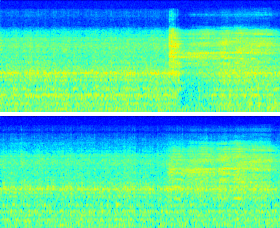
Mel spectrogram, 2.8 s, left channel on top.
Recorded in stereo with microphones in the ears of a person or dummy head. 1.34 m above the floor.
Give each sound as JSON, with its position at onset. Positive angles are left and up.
{"t": 1.7, "sound": "cutlery clinking", "side_deg": -5, "distance_m": 0.6}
